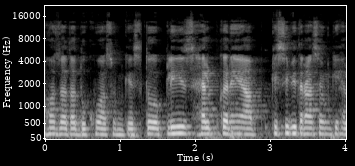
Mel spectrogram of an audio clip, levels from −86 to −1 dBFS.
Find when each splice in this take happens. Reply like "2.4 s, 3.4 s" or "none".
1.3 s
